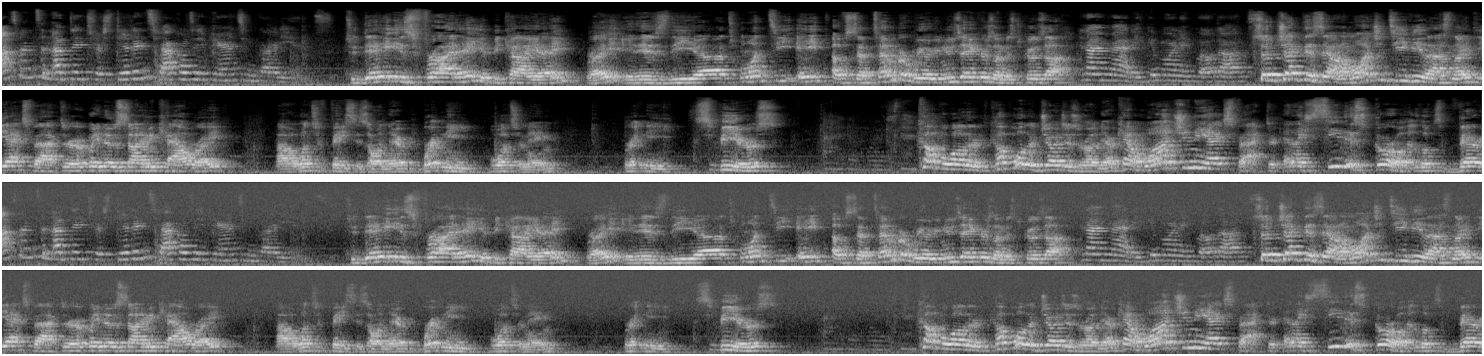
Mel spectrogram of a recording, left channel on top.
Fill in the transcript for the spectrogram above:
and updates for students, faculty, parents, and guardians. Today is Friday, yippee-ki-yay, right? It is the 28th of September. We are your news anchors. I'm Mr. Kozak. And I'm Maddie. Good morning, Bulldogs. So check this out. I'm watching TV last night, the X Factor. Everybody knows Simon Cowell, right? What's her face is on there? Brittany, what's her name? Britney Spears. Couple other judges are on there. Okay, I'm watching the X Factor, and I see this girl that looks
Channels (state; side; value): noise; right; hiss, 12 dB below the sound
